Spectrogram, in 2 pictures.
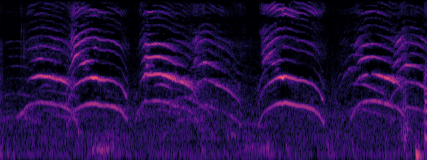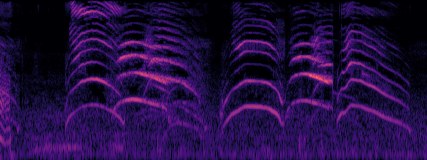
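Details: Clamouring Norwegian Forest Cat kittens calling for milk at a cattery, producing dense, overlapping high-pitched meows in quick succession, each call arching up and down, nearly continuous, with a brief knock partway through.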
